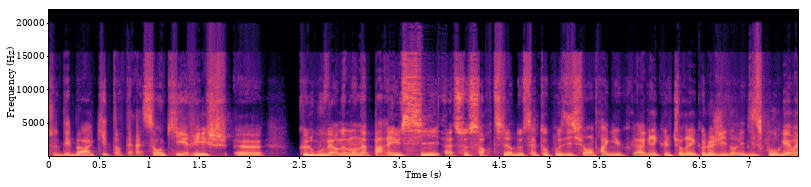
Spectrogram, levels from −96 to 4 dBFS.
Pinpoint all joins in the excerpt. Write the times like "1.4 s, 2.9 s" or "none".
none

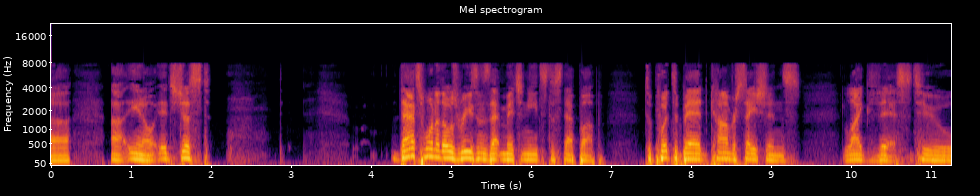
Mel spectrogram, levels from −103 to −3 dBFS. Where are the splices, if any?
none

